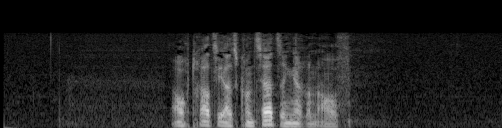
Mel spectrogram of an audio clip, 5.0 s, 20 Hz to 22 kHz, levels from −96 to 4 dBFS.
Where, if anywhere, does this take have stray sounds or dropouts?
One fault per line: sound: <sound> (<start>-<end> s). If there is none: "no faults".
no faults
